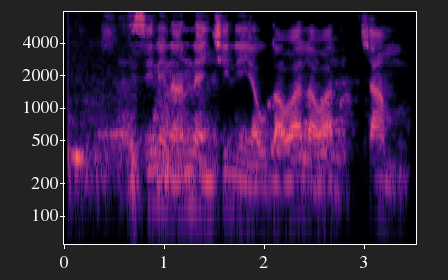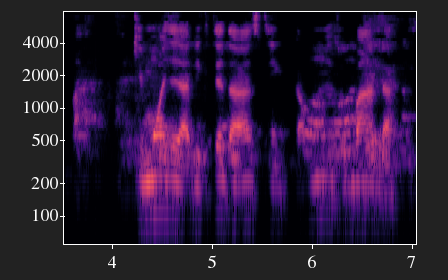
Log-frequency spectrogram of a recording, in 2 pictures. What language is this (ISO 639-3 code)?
swa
